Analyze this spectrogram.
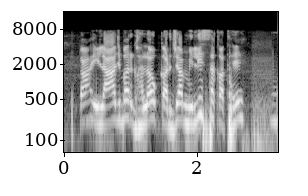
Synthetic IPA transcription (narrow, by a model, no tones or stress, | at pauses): kaɪlaːd͡ʒbəɾɡʱɐləwkəɾd͡ʒamɪlisəkət̪ɦe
